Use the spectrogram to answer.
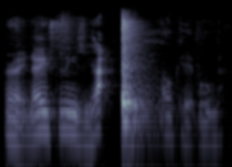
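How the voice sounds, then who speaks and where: Here the same stuffy-nosed vlogger talks casually while dismantling an old mower in his workshop, humming as he moves between jobs. He sounds animated and gravelly, medium in pitch and a little fast, against heavy background noise.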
